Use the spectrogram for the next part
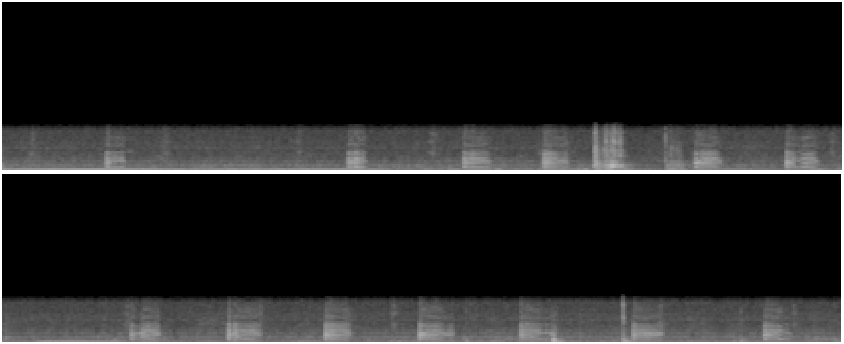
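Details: Female pet Madagascar day gecko calling when a camera lens is held in front of her, possibly to scare it off or reacting to her reflection: a run of short, squeaky, harmonic chirps spaced about half a second to a second apart, with a low hum early on.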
